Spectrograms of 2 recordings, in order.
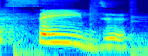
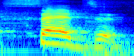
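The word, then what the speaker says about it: said: a letra A porque o passado do sei não é seid é sad então você vê que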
